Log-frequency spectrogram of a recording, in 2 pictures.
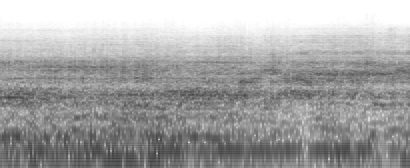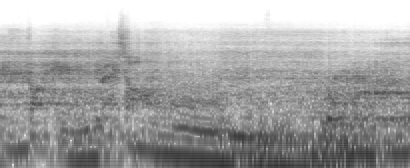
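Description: A deep, steady rumbling drone played loud over a concert PA as part of a show's intro tape, with a quick falling whoosh a little after five seconds in.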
